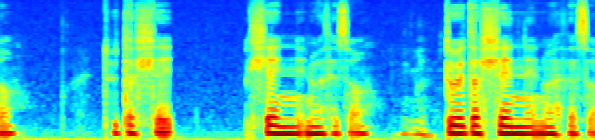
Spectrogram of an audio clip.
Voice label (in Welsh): "llyn" Welsh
